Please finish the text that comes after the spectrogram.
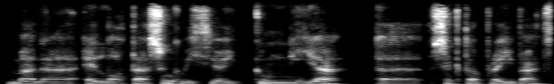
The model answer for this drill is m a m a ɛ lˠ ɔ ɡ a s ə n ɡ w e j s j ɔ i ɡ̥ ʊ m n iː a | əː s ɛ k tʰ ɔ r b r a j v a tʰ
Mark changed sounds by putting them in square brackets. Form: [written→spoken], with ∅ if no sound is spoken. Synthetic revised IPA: m a [m→n] a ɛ lˠ ɔ [ɡ→d] a s ə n ɡ w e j [s→θ] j ɔ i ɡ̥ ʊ m n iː a | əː s ɛ k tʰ ɔ r b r [a→e] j v a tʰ

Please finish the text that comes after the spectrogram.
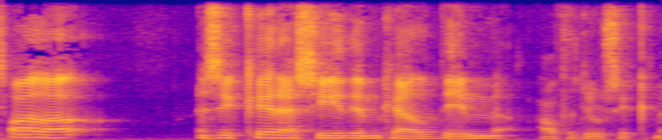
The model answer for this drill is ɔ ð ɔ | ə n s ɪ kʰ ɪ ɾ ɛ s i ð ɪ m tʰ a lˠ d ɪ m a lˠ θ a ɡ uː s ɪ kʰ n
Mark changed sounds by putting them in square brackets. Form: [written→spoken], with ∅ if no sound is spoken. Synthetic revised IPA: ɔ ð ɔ | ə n s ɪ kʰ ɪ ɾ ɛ s i ð ɪ m [tʰ→kʰ] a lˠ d ɪ m a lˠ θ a [ɡ→d] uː s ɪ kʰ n

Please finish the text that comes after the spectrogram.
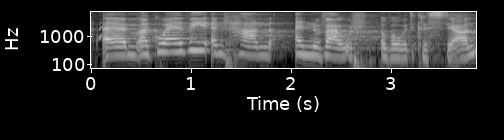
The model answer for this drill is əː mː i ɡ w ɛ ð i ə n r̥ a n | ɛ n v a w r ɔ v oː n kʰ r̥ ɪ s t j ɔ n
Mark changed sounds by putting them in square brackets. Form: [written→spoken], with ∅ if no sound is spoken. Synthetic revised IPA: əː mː [i→a] ɡ w ɛ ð i ə n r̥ a n | ɛ n v a w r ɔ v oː [n→d] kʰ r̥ ɪ s t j ɔ n

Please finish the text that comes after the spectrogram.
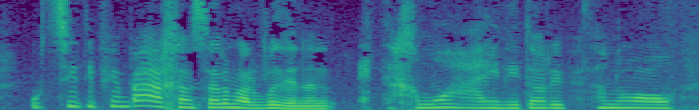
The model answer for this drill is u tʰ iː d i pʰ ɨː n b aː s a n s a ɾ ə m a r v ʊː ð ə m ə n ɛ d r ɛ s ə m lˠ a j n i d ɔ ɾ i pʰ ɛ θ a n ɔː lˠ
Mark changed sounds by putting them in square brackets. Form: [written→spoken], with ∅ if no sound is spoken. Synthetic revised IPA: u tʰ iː d i pʰ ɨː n b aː [s→χ] a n s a ɾ ə m a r v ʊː ð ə [m→n] ə n ɛ d r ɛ [s→χ] ə m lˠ a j n i d ɔ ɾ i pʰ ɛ θ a n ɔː lˠ

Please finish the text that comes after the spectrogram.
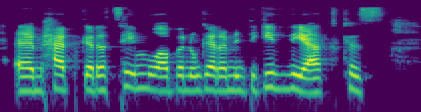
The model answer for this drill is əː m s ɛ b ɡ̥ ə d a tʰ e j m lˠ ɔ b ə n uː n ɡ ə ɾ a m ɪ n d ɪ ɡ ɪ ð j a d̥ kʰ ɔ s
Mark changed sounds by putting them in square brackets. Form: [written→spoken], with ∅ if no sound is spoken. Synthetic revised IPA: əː m [s→h] ɛ b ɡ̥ ə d a tʰ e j m lˠ ɔ b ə n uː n ɡ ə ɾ a m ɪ n d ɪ ɡ ɪ ð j a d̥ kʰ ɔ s

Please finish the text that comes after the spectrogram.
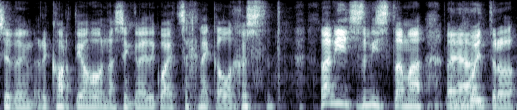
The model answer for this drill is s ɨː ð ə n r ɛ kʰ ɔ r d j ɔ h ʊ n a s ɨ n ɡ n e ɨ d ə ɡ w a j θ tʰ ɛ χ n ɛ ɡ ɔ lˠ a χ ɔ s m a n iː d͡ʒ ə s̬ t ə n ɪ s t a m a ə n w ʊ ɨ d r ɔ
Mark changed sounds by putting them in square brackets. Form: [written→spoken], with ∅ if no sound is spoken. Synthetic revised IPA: s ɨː ð ə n r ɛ kʰ ɔ r d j ɔ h ʊ n a s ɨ n ɡ n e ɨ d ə ɡ w a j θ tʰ ɛ χ n ɛ ɡ ɔ lˠ a χ ɔ s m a n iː d͡ʒ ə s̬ t ə n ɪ s t a m a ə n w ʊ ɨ d r ɔ

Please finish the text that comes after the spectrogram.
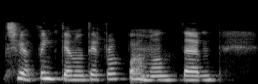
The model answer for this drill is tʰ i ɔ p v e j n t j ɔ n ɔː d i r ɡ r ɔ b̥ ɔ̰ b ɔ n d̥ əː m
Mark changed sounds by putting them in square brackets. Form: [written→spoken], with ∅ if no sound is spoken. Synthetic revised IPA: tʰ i ɔ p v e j n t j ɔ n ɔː d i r [ɡ→b] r ɔ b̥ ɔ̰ [b→m] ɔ n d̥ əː m

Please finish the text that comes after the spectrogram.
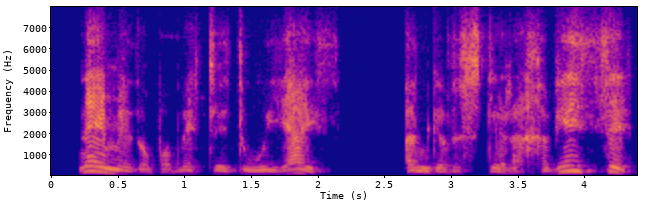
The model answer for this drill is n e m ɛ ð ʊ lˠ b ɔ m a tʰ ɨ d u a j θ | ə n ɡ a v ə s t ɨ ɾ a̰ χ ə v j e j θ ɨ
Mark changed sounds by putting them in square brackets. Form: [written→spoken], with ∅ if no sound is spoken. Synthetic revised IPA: n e m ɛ ð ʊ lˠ b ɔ m [a→ɛ] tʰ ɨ d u a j θ | ə n ɡ [a→ə] v ə s t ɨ ɾ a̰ χ ə v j e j θ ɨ

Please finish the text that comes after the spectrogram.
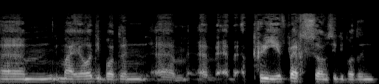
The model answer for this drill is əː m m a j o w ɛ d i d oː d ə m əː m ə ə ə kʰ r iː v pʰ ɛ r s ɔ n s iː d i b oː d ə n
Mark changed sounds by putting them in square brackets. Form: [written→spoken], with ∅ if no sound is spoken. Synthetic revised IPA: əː m m a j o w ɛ d i [d→b] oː d ə [m→n] əː m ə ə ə [kʰ→pʰ] r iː v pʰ ɛ r s ɔ n s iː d i b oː d ə n

